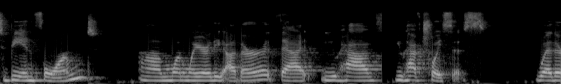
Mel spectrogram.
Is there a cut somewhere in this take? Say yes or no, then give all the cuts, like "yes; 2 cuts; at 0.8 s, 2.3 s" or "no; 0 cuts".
yes; 1 cut; at 3.8 s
